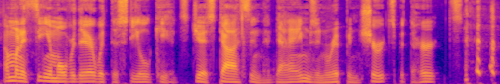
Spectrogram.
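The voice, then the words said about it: Put-on Chicago accent. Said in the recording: “That's a good Chicago accent.”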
